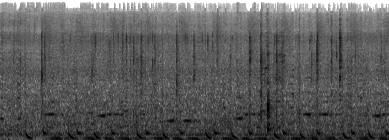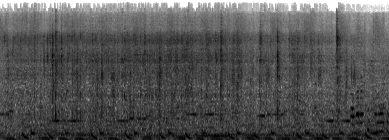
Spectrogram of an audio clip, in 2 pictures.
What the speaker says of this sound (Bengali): দেখুন তেলটা গরম, কালো জিরেটা ভাজা হয়ে গেছে। দিয়ে দিচ্ছি আদা,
